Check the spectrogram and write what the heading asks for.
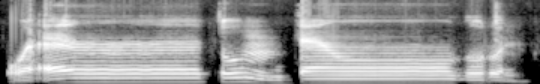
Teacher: Mim sukun ketika bertemu dengan selain huruf mim dan ba jangan ditahan.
